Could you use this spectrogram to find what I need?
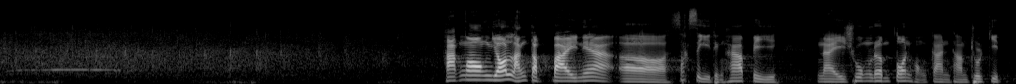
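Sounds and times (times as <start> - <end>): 
audience applause: 0.0 - 4.4
speech: 4.5 - 10.1.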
